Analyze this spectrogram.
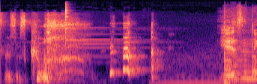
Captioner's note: laughing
